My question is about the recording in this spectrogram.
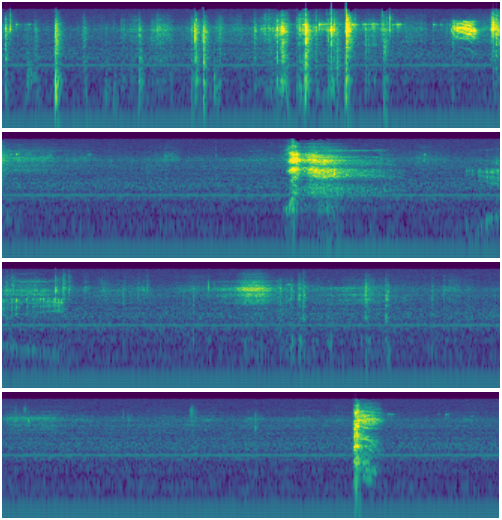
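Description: Cardboard advent calendar box being handled while its numbered door is pressed and opened: a quick run of sharp clicks and taps in the first few seconds, then a few short, scattered rustles.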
